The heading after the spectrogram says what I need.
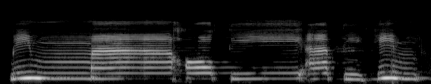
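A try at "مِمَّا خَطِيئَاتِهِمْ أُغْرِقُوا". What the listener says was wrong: Khoti. Kedengarannya khopi ya. Khoti.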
